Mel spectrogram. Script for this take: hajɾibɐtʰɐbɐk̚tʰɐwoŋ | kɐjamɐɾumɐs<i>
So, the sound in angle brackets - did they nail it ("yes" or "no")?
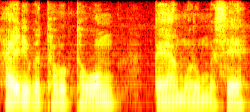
no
